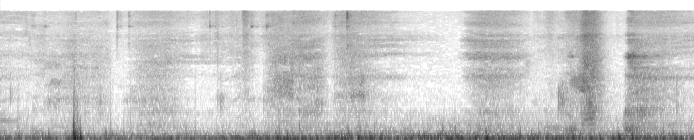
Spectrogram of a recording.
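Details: Miniature schnauzer Snickers protests as the owner wakes up his son: low, rumbling grumbles and snorting bursts with one sharp snort near the start, plus brief rustling and faint household movement.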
